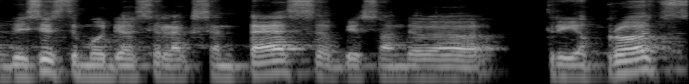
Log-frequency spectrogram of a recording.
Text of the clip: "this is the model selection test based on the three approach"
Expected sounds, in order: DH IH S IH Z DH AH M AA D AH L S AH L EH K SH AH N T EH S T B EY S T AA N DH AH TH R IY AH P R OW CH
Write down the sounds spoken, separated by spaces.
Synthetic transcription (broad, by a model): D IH S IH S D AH M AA D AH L S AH L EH K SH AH N T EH S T B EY S AA N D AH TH R IY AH P R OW CH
